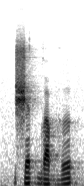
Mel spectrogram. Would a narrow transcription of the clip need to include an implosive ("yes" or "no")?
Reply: no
